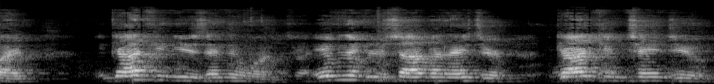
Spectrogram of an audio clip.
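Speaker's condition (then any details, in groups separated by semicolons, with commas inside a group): Brain injury; caused by car wreck; after recovery from car wreck; once unable to speak or breathe, now recovered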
